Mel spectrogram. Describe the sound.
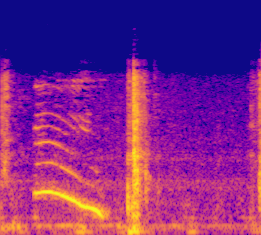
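A high-pitched voice imitates an elephant with one drawn-out trumpeting cry that slides downward in pitch, followed by a short, sharp noisy burst.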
